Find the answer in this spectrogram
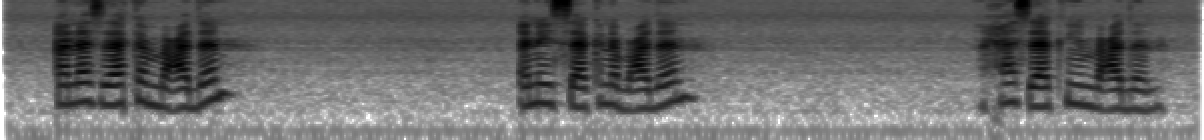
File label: i live in aden, arabic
